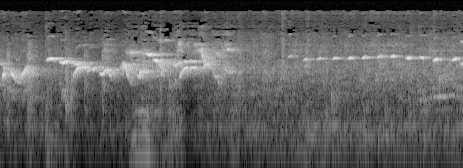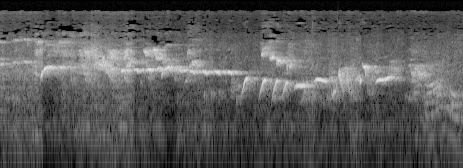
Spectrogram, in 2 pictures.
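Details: White-rumped shama, a young bird still learning to sing, pouring out rapid whistles and high trills, with quick repeated chattering notes near the end.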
